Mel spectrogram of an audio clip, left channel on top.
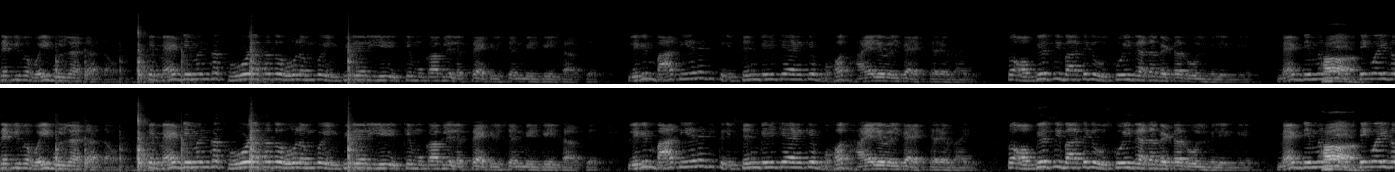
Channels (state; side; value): quieter; left; 8.1 dB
